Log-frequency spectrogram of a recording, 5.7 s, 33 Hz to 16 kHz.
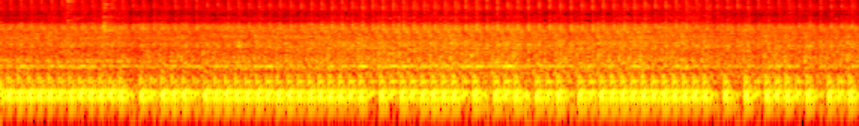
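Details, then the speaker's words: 1977 Honda CB100 K3 before rebuild, carburetor mounted without insulator spacer: compression still good but noisy engine with busy clattery top-end chatter; idle stays high and won't drop even with idle screw turned out. "Untuk suara mesin agak berisik. Terus untuk karbu idle-nya tidak bisa turun. Ini sudah diputer-puter ke arah luar juga tetap ya, langsamnya tinggi."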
